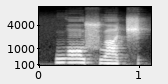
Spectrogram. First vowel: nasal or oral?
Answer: oral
